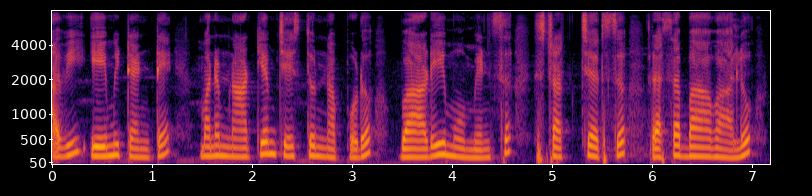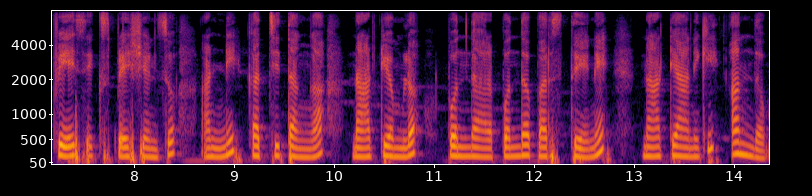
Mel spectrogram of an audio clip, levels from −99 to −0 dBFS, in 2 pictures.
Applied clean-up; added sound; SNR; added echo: none; none; none; none.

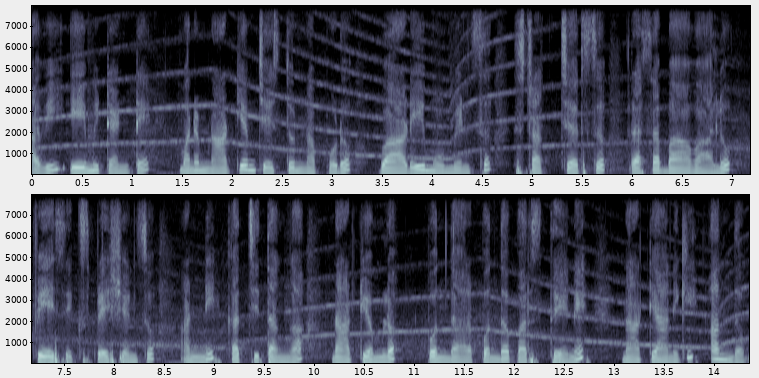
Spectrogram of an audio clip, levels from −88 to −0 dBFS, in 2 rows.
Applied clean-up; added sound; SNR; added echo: none; Motor vehicle (road) / Siren; 20 dB; none.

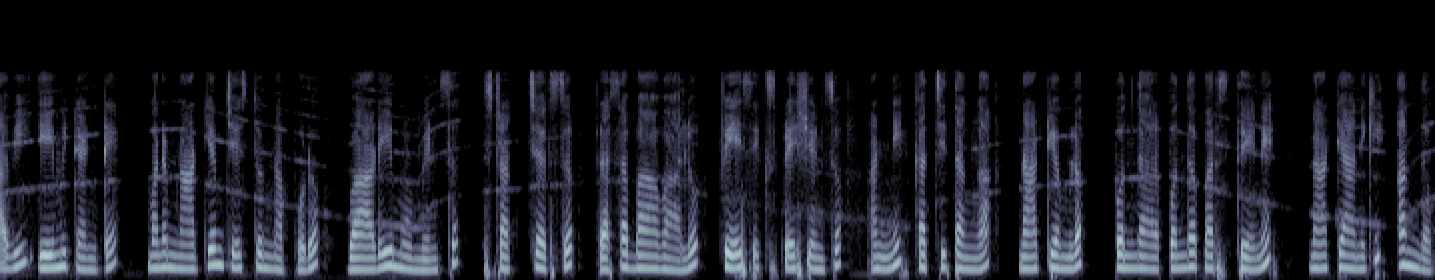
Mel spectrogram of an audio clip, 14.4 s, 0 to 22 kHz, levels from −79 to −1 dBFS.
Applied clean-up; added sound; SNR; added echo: neural mask model RNNoise.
